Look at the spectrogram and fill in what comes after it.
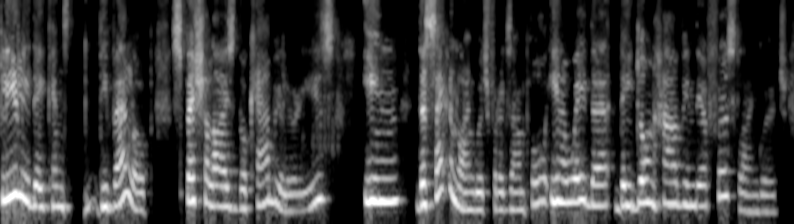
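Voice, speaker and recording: A woman with an Italian accent, fairly high in pitch, at a moderate pace and with ordinary pitch variation. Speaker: professor. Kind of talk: conference Q&A answers.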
